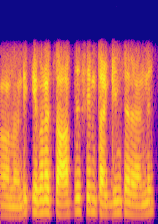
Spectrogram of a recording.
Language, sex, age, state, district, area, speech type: Telugu, male, 18-30, Telangana, Medak, rural, conversation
